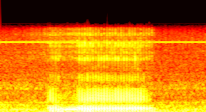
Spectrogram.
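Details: Very large auburn Labrador dog in rescue, asleep and snoring: a single deep, fluttering snore lasting about a second.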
